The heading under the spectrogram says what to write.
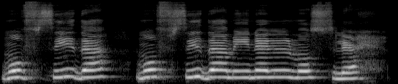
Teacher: മഖ്റജ് വരുന്നത് നമ്മുടെ മേലെ മുൻപല്ലിൻ്റെ അറ്റം താഴെ ചുണ്ടിൻ്റെ ഉൾവശത്ത് വെറ്റായ ഭാഗത്ത് വെച്ചിട്ട് ഉച്ചരിക്കുക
